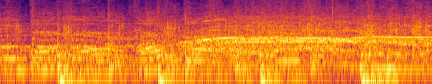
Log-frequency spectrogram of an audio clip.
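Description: Live Arabic orchestral music with violins and regular drum beats, with a long held note through the second half, as a studio audience claps and cheers along.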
